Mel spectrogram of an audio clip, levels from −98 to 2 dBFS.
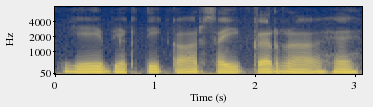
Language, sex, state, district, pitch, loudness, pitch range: Hindi, male, Punjab, Fazilka, 115 Hz, -14 LUFS, 110-120 Hz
